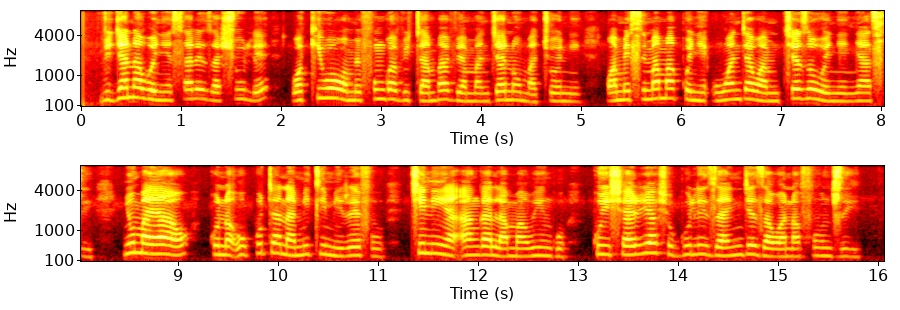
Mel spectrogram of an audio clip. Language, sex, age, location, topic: Swahili, female, 25-35, Nairobi, education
